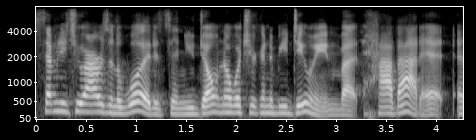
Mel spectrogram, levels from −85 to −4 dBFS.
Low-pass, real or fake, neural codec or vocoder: 7.2 kHz; fake; codec, 44.1 kHz, 7.8 kbps, Pupu-Codec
